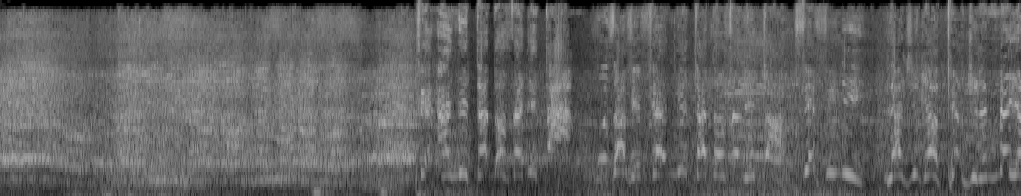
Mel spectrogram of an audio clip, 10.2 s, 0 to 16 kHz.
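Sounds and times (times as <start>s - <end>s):
protest crowd roaring and shouting at a rally for press freedom in Algiers: 0.0s - 10.1s
speech: 6.2s - 10.1s.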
